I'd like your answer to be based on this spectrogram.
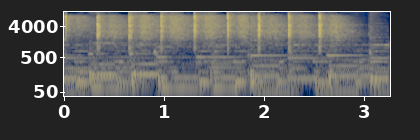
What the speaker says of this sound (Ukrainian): Я візьму камінці і постукаю один об одний.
